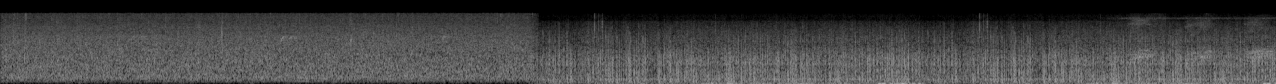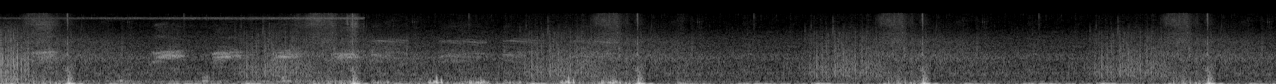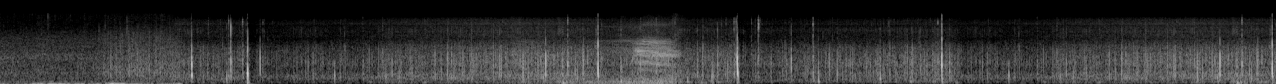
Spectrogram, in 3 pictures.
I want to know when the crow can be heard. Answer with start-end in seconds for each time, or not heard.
11.2-19.8, 30.4-32.4.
